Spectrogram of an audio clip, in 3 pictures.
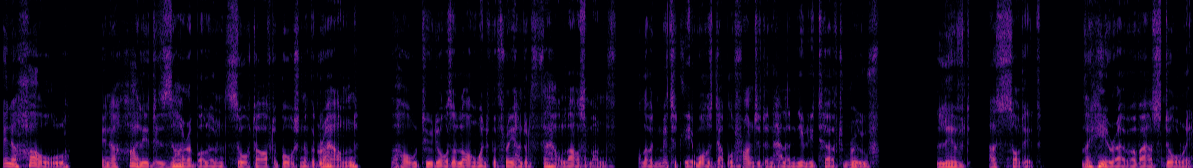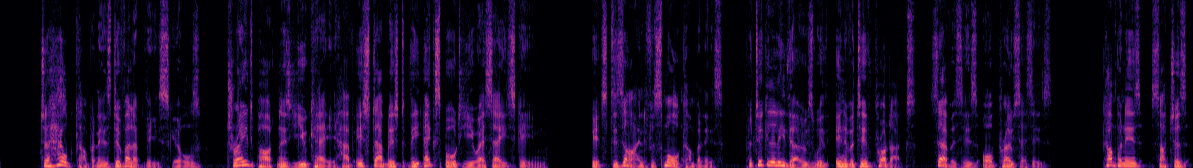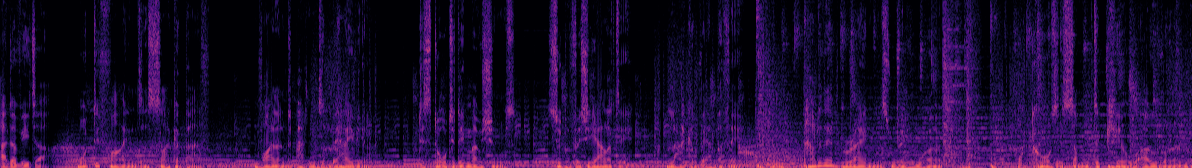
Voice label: Narration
